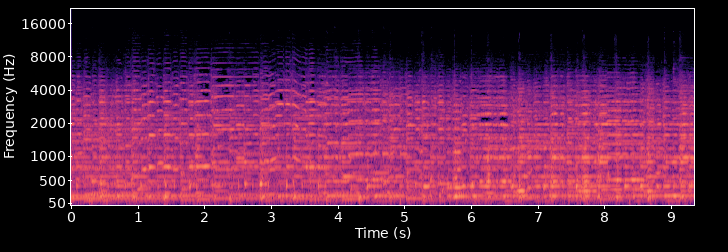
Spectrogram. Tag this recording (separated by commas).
Pizzicato, fiddle, Bowed string instrument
